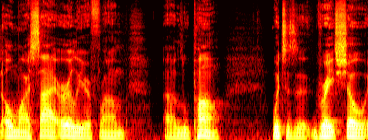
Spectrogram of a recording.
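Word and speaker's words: Lupin: u p i n but it's pronounced lupon it's a French it's a French show but go watch that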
